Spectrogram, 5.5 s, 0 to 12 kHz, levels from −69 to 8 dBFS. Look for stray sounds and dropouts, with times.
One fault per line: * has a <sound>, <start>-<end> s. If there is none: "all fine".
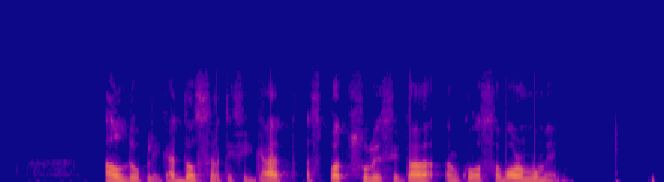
all fine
